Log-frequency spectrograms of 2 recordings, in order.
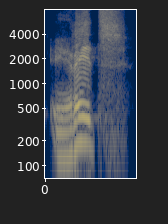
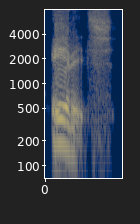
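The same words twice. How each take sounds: First: The stress is on the last syllable. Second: The stress is on the first syllable. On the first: The speaker calls it wrong. "aquí no se dice Eretz" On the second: The speaker calls it right. "la primera es la que lleva el acento"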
